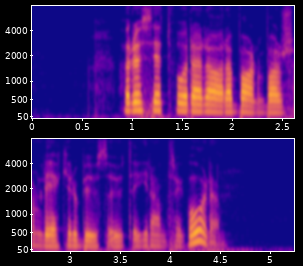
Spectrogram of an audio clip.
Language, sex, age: Swedish, female, 24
